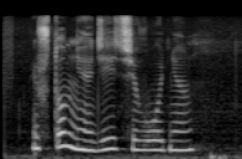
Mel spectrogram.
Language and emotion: Russian, sad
